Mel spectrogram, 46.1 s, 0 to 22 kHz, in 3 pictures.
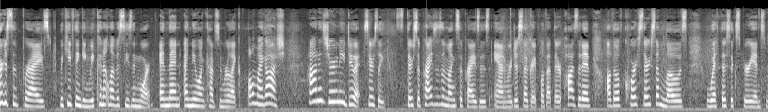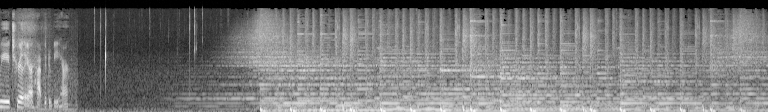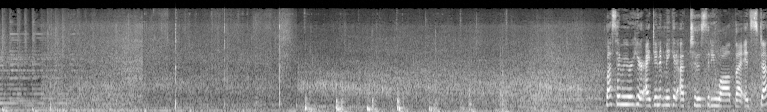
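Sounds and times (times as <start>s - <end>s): soft background music: 18.6s - 32.6s
footsteps on wooden walkway: 34.0s - 42.2s.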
